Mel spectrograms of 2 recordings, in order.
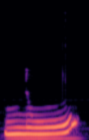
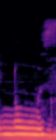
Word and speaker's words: nous: Nous, à la fin de nous, il y a une lettre muette. Donc, je vais la faire sonner, hein, parce que dans le verbe, juste à sa droite, il commence par une voyelle. Donc, une lettre muette qu'on sonne avec une voyelle, ça fait sonner la consonne. Nous allons, ça fait nous allons.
